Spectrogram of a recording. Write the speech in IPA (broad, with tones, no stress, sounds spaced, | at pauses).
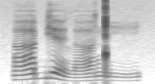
a˧˥ bʲ ɛ˥˩ l a˩˥ ŋ͡ǃ i˧˩˧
